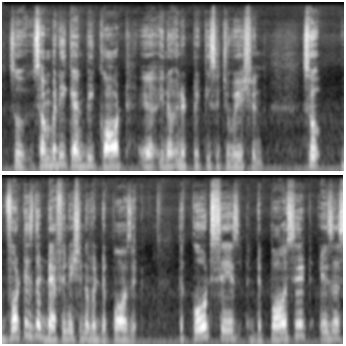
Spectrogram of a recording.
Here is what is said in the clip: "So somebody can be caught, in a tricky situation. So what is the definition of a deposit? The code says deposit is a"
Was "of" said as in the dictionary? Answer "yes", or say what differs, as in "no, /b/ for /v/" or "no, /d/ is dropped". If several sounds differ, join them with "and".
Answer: yes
